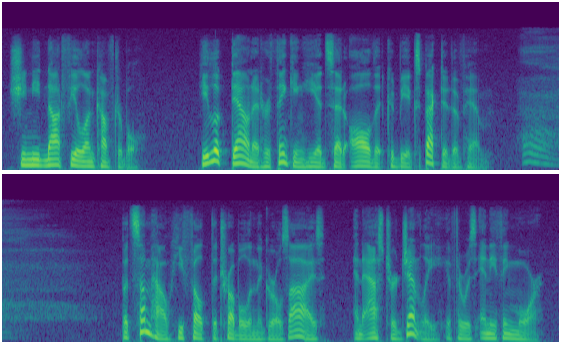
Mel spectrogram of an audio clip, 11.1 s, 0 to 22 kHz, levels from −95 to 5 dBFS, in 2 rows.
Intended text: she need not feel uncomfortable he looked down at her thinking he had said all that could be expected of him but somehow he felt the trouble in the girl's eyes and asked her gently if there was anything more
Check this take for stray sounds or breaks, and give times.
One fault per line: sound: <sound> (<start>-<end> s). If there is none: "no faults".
sound: sigh (5.1-6.6 s)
